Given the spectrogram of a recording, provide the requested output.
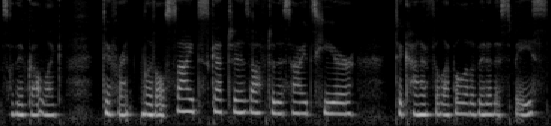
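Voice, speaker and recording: A woman speaking in a soft, whispery voice for a casual ASMR chat, rambling along with gentle enthusiasm close to the mic. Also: mid-range voice, gravelly, breathy edge. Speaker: ASMR video host.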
